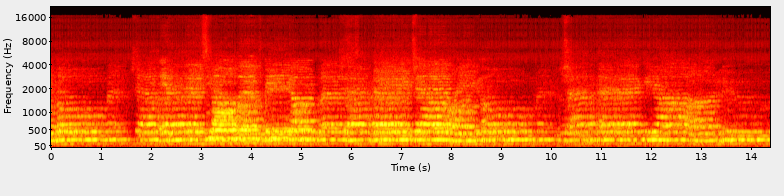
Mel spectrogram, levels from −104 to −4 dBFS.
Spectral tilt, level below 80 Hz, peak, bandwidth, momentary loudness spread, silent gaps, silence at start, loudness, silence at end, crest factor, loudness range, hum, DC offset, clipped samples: -6.5 dB/octave; -58 dBFS; -14 dBFS; 17.5 kHz; 8 LU; none; 0 s; -29 LUFS; 0 s; 16 dB; 5 LU; none; under 0.1%; under 0.1%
